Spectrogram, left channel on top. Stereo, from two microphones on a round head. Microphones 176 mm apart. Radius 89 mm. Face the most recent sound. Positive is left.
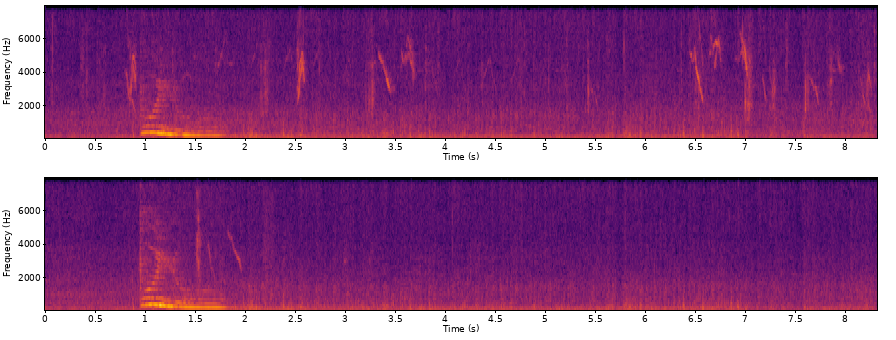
turn(degrees=-55)  # may be behind; listen again after turning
